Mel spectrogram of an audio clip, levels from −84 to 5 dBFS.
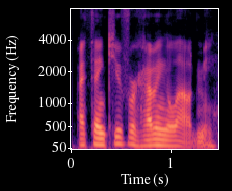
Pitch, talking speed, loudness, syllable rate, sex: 110 Hz, 285 wpm, -17 LUFS, 7.4 syllables/s, male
